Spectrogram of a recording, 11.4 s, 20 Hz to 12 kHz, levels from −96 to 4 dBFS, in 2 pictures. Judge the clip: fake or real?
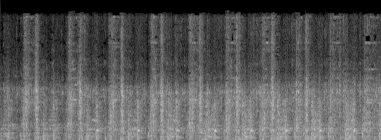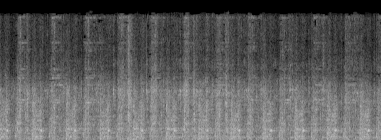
real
